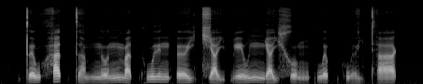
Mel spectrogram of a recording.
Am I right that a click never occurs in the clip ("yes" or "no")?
yes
